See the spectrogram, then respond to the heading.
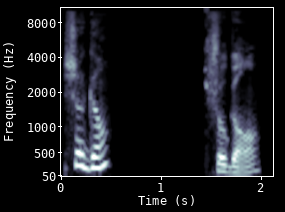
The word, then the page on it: chogan: French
